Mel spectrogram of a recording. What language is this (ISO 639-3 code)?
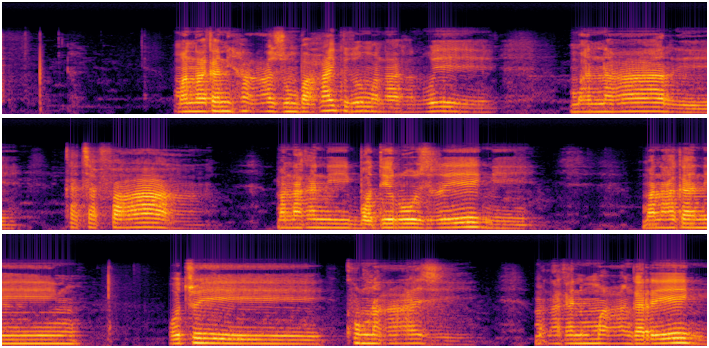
msh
